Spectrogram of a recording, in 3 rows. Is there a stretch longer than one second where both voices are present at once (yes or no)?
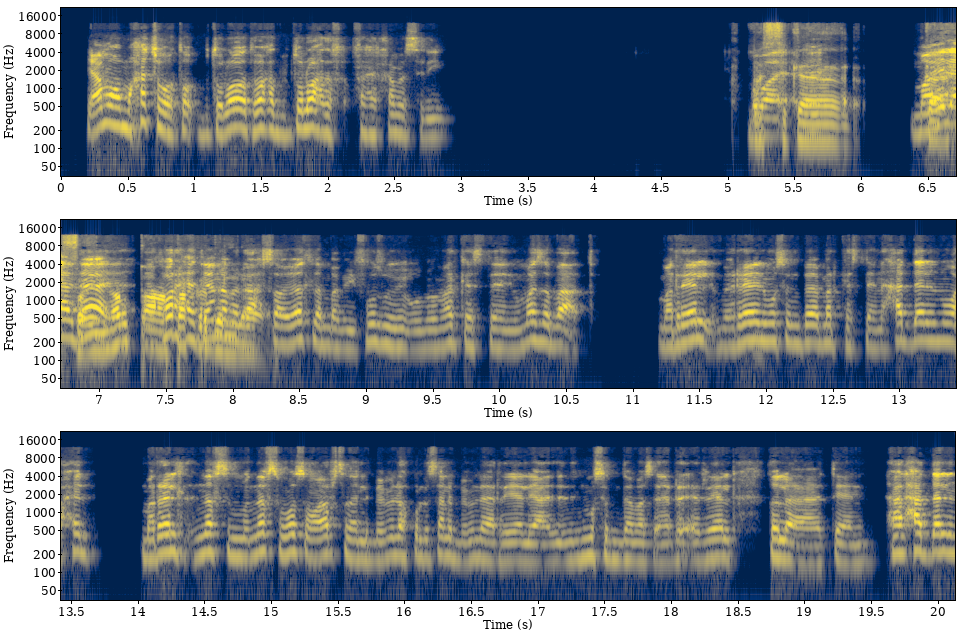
yes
